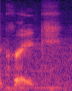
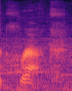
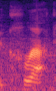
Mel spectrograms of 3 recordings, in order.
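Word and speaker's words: craic: her, like, what's the crake? Crake? That's how Alex pronounces it, but apparently it's actually what's the crack. And they say crack in Ireland, but it's C-R-A-I-C.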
